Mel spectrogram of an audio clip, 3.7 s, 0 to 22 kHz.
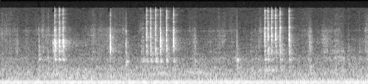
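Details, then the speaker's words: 2000 Infiniti G20 (Nissan Primera P11) after new drive belts, noise persisting: irregular clusters of sharp ticks and chirps over a steady low engine hum from the crankshaft pulley; owner suspects the balancer's rubber is breaking apart and the pulley is slipping. "as you guys can tell the noise is coming from the crankshaft pulley so what I'm thinking is that the crankshaft pulley is going out and the rubber on the pulley is starting to break apart and the pulley is slipping"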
